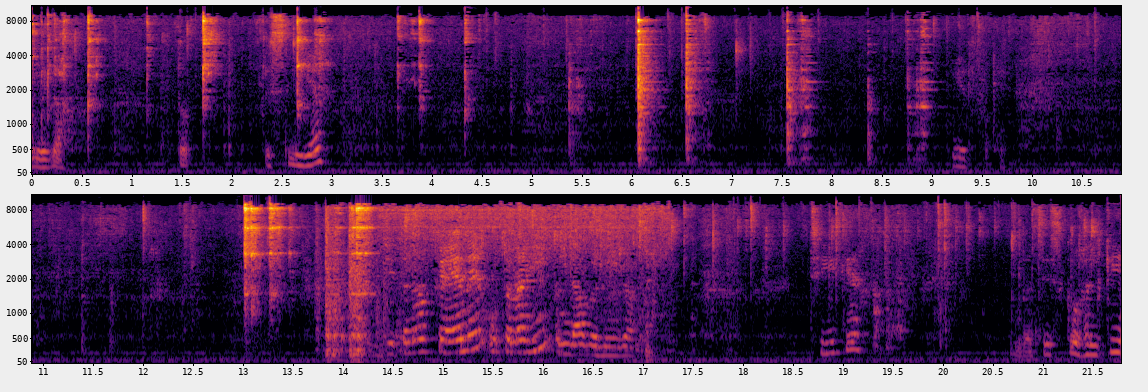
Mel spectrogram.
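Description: A utensil clinks and taps against a pan.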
